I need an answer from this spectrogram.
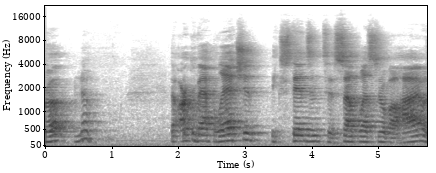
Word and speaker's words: Appalachia: The Arc of Appalachia extends into southwestern of Ohio, and they love to pronounce Appalachia. Appalachia. I don't know why. You go to Appalachian State, that's how they want to say it.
